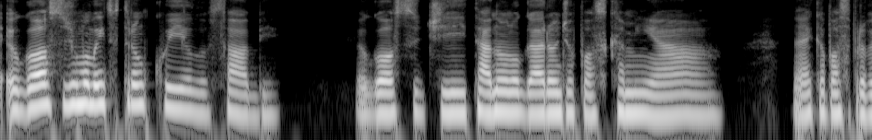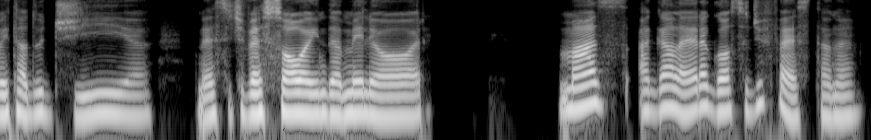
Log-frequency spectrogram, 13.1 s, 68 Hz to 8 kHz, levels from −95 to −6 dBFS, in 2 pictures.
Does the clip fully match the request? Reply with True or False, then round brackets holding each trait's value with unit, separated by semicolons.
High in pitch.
False (170 Hz)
